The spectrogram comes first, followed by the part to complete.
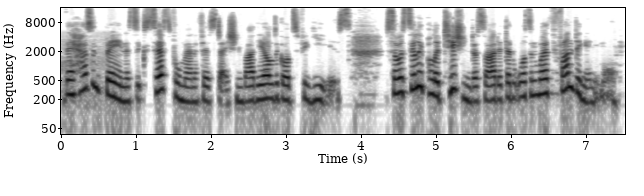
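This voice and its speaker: A woman's voice: medium pitch, lively intonation, a little fast, lightly acted. A woman playing a genteel, dryly witty sorcerer in a radio play, polite, precise and matter-of-fact. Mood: dryly amused. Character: composed, genteel, dryly witty female sorcerer, organizer of magic workers.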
